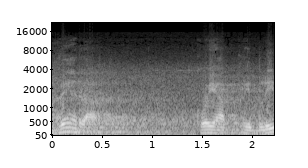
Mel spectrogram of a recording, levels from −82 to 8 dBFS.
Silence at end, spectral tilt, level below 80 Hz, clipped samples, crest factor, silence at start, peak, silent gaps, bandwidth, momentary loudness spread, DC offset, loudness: 0 s; -7.5 dB/octave; -26 dBFS; 2%; 10 dB; 0 s; 0 dBFS; none; 14 kHz; 11 LU; 1%; -11 LUFS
